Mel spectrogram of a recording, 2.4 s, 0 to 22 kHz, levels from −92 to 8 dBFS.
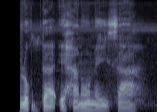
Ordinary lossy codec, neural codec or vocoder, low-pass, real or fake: none; none; none; real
